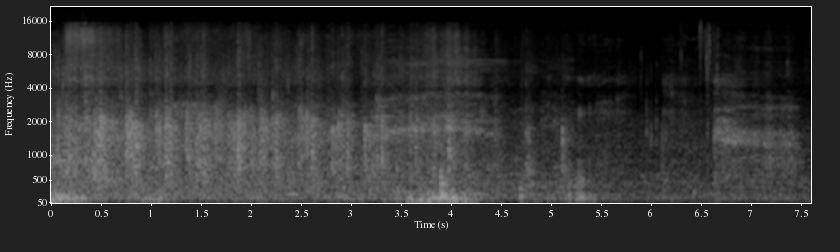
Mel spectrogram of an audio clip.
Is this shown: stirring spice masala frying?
no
